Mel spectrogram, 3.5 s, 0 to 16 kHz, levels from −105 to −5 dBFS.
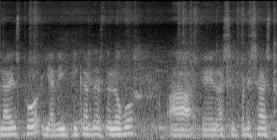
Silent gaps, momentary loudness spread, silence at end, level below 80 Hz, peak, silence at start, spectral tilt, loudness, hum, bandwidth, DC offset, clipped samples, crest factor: none; 6 LU; 0 s; -56 dBFS; -16 dBFS; 0 s; -7.5 dB/octave; -30 LUFS; none; 16 kHz; under 0.1%; under 0.1%; 14 dB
